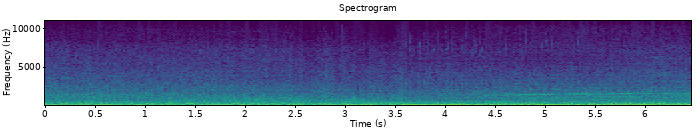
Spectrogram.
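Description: V-twin cruiser motorcycle running under way at road speed, a dense low engine note mixed with heavy wind noise on the camera microphone.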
